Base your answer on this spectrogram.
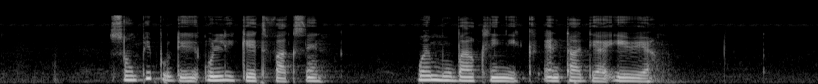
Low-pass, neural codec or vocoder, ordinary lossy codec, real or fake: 9.9 kHz; none; none; real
